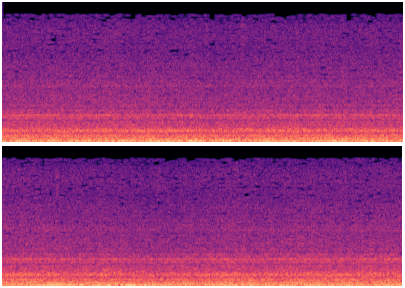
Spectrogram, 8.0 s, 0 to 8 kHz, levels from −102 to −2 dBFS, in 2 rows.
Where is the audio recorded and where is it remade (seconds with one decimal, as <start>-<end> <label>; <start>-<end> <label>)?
0.0-8.0 recorded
